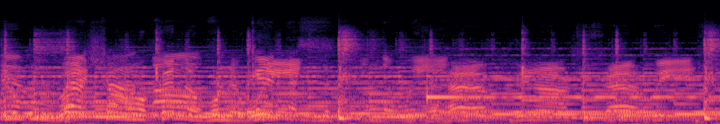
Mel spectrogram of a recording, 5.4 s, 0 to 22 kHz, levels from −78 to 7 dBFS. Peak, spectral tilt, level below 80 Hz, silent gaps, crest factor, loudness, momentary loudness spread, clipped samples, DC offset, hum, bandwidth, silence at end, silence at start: -2 dBFS; -5.5 dB/octave; -50 dBFS; none; 14 dB; -16 LUFS; 3 LU; under 0.1%; 0.6%; none; 11.5 kHz; 0 s; 0 s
